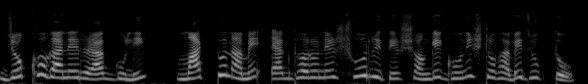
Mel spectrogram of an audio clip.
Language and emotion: Bengali, neutral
